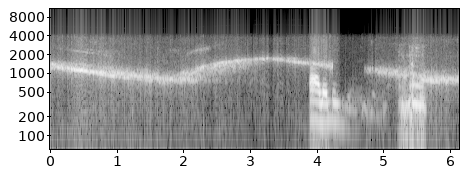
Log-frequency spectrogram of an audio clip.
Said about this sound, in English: Seems like the ambulances are running in Little Rock, Arkansas as well.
